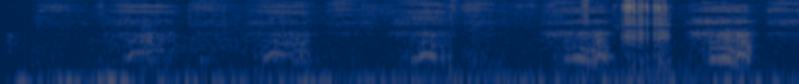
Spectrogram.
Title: snoring 🤪 while sleeping 💤💤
